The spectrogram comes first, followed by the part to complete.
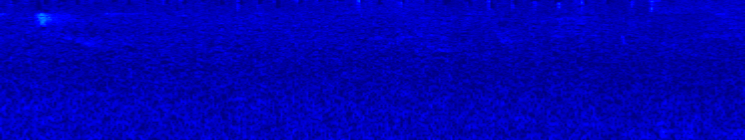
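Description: A male Alston's singing mouse gives a rapid, very high-pitched trill of evenly spaced notes answering a rival.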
